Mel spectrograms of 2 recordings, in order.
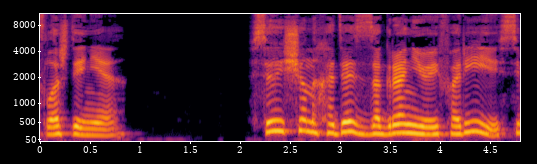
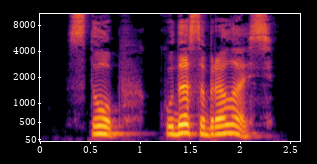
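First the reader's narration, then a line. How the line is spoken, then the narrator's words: Hoarse command to stop. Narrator (Russian): Сипло остановил Семен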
